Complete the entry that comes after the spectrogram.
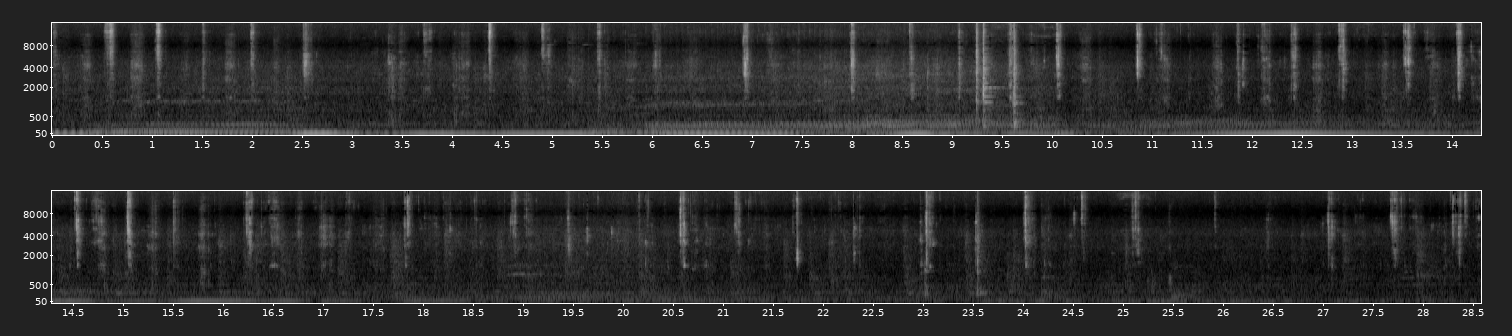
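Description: Close-up eating sounds: a man chewing rice and fish, with many small sharp clicks from his mouth and the chopsticks. Under it runs a low rumble that swells and fades several times in the first half, then dies down.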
